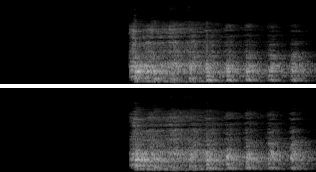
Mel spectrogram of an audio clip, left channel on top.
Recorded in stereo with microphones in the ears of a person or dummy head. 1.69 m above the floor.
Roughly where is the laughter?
Left.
